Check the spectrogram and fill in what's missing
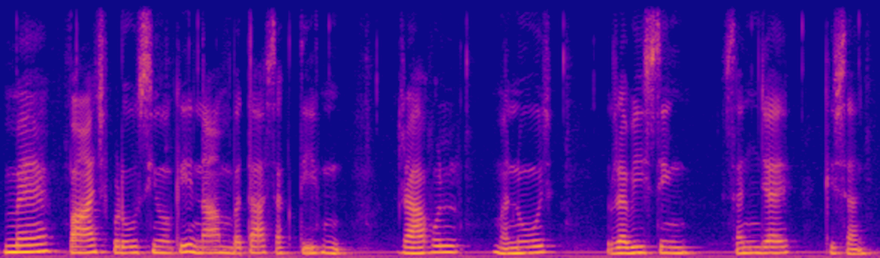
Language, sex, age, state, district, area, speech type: Hindi, female, 60+, Madhya Pradesh, Gwalior, rural, spontaneous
